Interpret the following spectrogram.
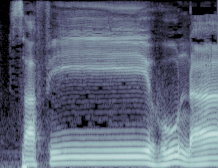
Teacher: হুতে কিন্তু টান হবে না, কারণ হুতে হরকত আছে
